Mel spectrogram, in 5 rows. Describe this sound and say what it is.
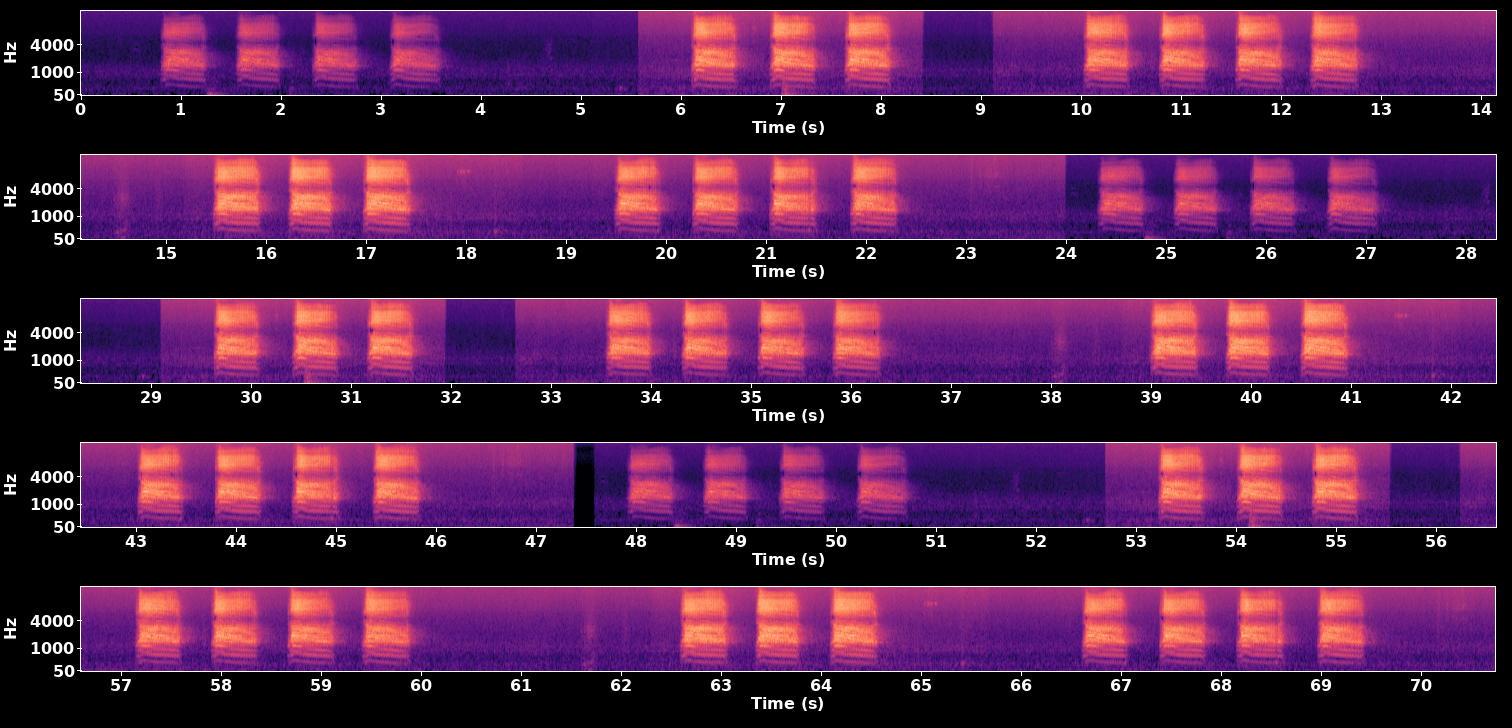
crow rington 16b
rington, crowing, crow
